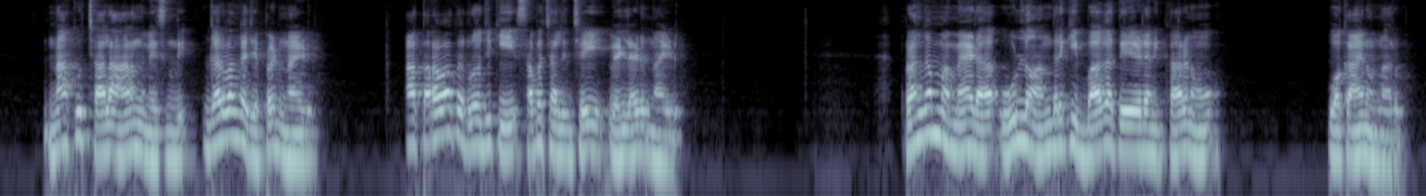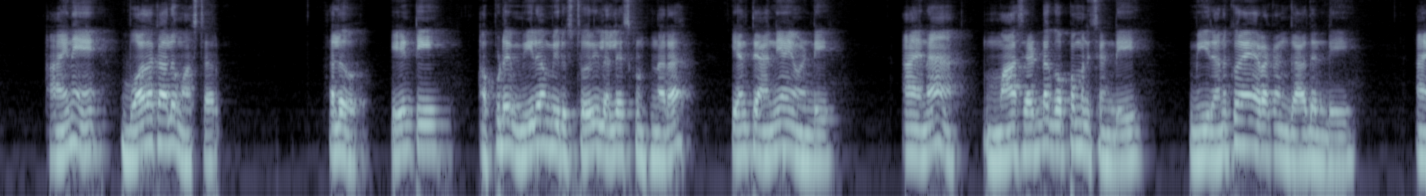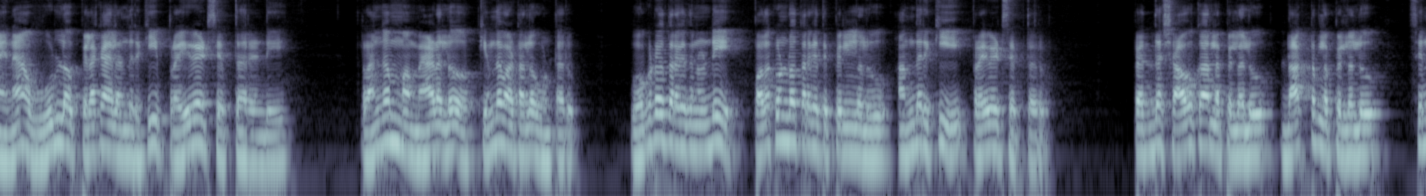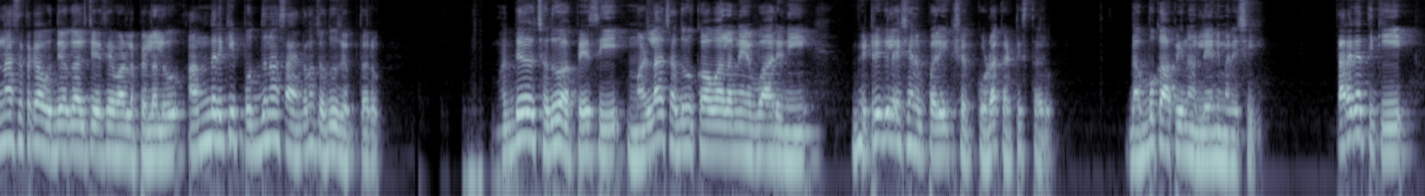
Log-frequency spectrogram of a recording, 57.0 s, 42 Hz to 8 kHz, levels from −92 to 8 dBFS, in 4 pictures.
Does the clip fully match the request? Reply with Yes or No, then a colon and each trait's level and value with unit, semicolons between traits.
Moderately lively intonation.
Yes: average, 4.3 semitones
